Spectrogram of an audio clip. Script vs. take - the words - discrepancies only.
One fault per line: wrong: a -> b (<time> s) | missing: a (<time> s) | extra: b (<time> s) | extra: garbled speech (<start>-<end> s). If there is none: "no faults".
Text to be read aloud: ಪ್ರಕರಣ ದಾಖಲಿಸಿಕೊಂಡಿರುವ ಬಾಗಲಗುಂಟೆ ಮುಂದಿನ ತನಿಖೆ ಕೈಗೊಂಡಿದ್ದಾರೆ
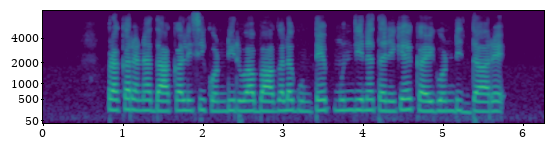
no faults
